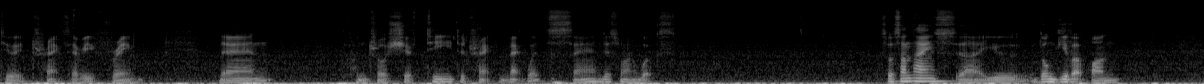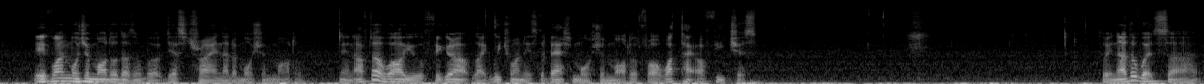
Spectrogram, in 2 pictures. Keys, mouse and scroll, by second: 4.6 ctrl+shift+t, 6.7-17.2 drag, 18.1-19.9 scroll down 1, 20.7 click, 21.2-21.5 scroll down 1, 21.5 middle click, 21.7-22.1 scroll up 1, 22.1-23.2 middle drag, 23.4-24.0 drag.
